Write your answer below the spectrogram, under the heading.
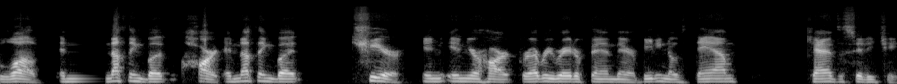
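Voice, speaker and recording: Over music in the background, the speech moves at a fairly slow pace. The intonation stays fairly even. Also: man, medium pitch for a man. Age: 60s. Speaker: football superfan. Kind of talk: casual chat.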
